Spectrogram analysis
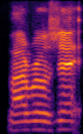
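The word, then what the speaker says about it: La Roche: So, the la rose or ro, how do you pronounce it? La ro. La ro.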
